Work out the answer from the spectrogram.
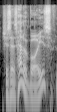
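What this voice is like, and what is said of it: Welsh-sounding accent. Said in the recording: “sounded very Welsh.”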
